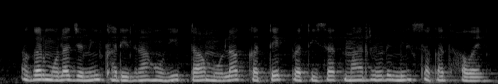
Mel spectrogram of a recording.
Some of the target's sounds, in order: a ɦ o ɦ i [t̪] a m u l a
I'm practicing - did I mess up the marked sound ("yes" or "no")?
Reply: no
